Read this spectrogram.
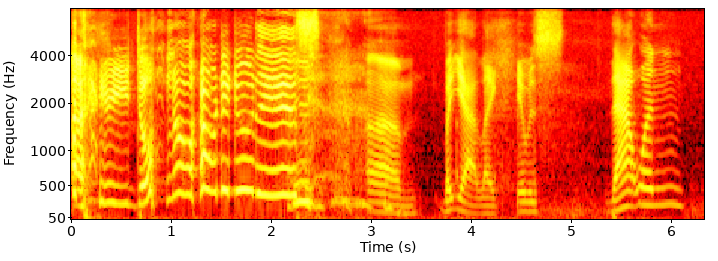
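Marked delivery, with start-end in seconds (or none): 0.0-2.5 high, loud, slow, helpless laughing wail. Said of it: "So I was like".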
